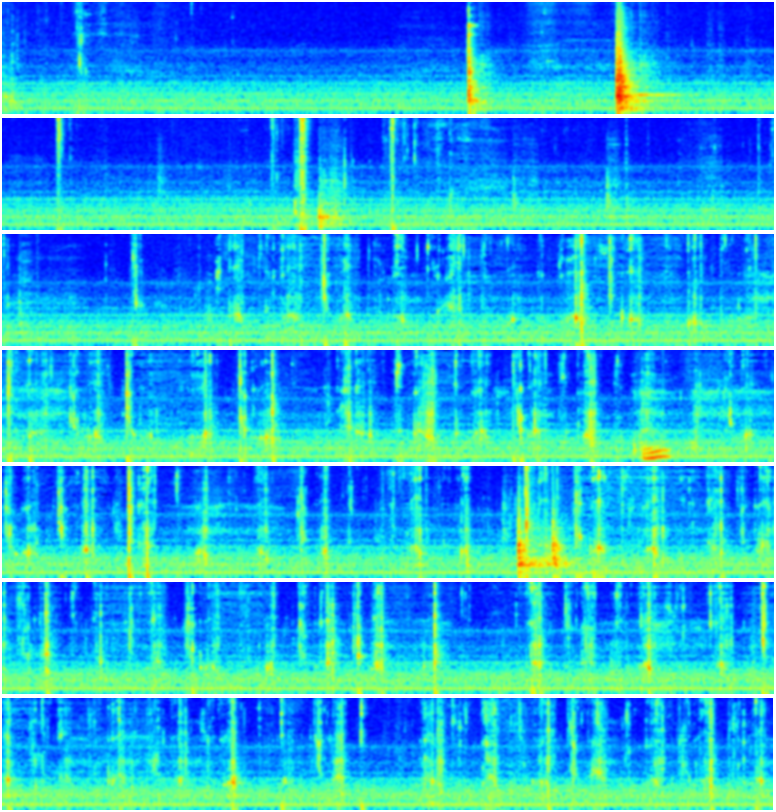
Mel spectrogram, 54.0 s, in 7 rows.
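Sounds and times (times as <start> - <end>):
crunchy chewing: 0.0 - 2.5, 8.2 - 8.6, 10.1 - 10.9, 11.5 - 13.2, 13.8 - 54.0.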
